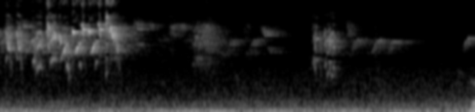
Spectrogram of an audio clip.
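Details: Male Double-collared Seedeater (papa-capim) kept in a cage and trained for singing competitions, delivering its own original song: an opening rush of fast, high chattering notes lasting under two seconds, then faint, scattered high phrases against steady low hum.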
